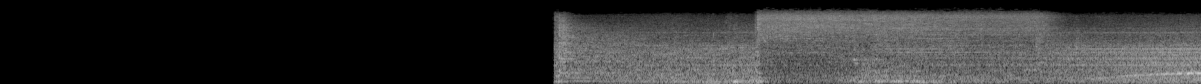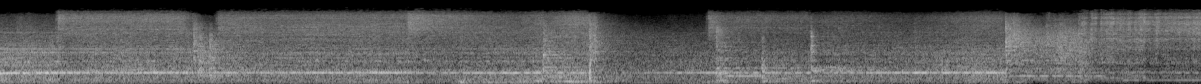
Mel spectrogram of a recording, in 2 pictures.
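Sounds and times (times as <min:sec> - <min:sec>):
motor whine: 0:08.4 - 0:23.7
machinery steady hiss: 0:12.6 - 0:18.0, 0:19.1 - 0:24.0.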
